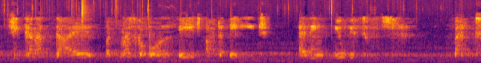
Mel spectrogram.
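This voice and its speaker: An actor playing a solemn, commanding foreign professor who hunts vampires, speaking with ominous, emphatic, halting phrasing in 1930s radio horror style on an old noisy recording. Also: male voice, a little high, distant mic.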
